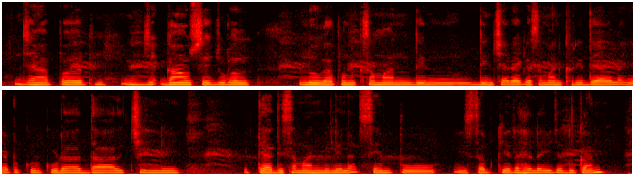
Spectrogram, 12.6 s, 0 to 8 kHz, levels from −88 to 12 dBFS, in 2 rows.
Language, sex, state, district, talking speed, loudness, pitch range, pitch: Bhojpuri, male, Bihar, Gopalganj, 145 wpm, -38 LUFS, 170-185 Hz, 175 Hz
